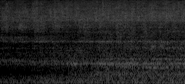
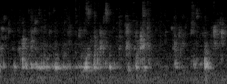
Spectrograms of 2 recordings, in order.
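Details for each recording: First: Truma instant hot water heater in an Alliance Delta RV, full hot water at full pressure: steady rushing water with even hiss, no knocking (knocking occurs only at low pressure); normal operation at full flow. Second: Truma instant hot water heater in an Alliance Delta RV: light, uneven knocks over a trickle of water from the unit itself. It happens only at low hot-water flow and stops at full flow.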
